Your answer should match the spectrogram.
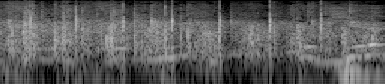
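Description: An audience claps for Pastor Daniel at a church inauguration, with sustained applause from a crowd throughout and voices talking over it.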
